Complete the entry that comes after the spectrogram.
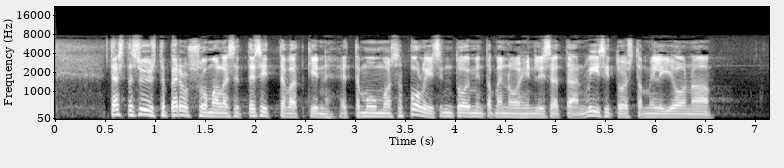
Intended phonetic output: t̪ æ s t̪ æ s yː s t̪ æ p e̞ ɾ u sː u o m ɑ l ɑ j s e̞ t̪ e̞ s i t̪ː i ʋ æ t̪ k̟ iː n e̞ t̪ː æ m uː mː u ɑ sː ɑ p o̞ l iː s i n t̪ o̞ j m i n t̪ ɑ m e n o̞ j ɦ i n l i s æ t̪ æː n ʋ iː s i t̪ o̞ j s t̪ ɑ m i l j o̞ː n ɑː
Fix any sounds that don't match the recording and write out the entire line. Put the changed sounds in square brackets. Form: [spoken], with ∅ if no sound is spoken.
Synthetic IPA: t̪ æ s t̪ æ s yː s t̪ æ p e̞ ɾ u sː u o m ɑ l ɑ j s e̞ t̪ e̞ s i t̪ː [æ] ʋ æ t̪ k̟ [i] n e̞ t̪ː æ m uː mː u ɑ sː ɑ p o̞ l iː s i n t̪ o̞ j m i n t̪ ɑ m e n o̞ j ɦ i n l i s æ t̪ æː n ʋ iː s i t̪ o̞ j s t̪ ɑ m i l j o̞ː n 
